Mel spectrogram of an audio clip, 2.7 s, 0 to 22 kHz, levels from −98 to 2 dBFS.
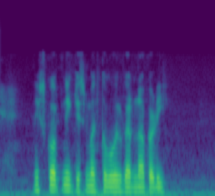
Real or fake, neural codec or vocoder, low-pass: fake; codec, 16 kHz, 2 kbps, FunCodec, trained on Chinese and English, 25 frames a second; 7.2 kHz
